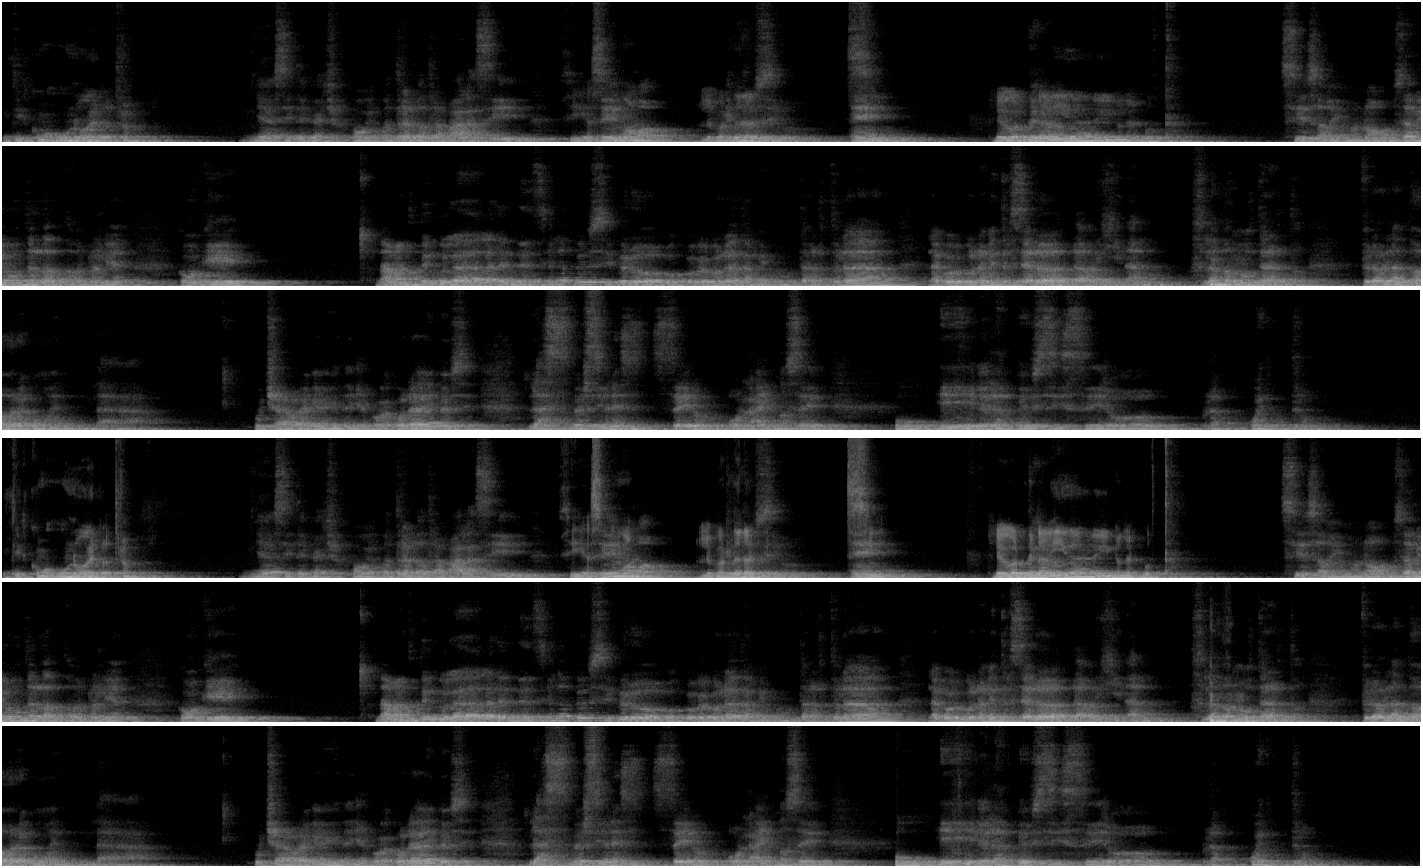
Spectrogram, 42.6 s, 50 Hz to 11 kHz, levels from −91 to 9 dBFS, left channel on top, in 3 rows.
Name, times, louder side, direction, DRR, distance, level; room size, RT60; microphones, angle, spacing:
voice 1, 0.0-1.4 5.6-6.4 7.0-7.7 8.5-8.8 9.9-11.8 26.3-26.7 37.3-37.9, right 2 dB, 50° right, 6 dB, 0.3 m, -30 dB
voice 2, 2.4-5.2 5.9-6.5 7.4-7.8 8.5-8.8 10.3-10.6 12.8-16.5 17.9-25.7 26.1-27.4 27.8-29.8 31.0-36.8 37.7-41.5, equal, ahead, -10 dB, 0.7 m, -34 dB
3.3 x 2.6 x 2.7 m, 1.3 s
head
